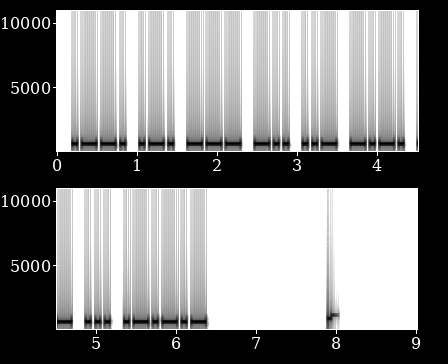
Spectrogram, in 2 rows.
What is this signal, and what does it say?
Morse code, heard as a keyed tone, about 20 wpm, 700 Hz. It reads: PRODUCTS.
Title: Sentences with 6-Word Phrases - 20wpm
